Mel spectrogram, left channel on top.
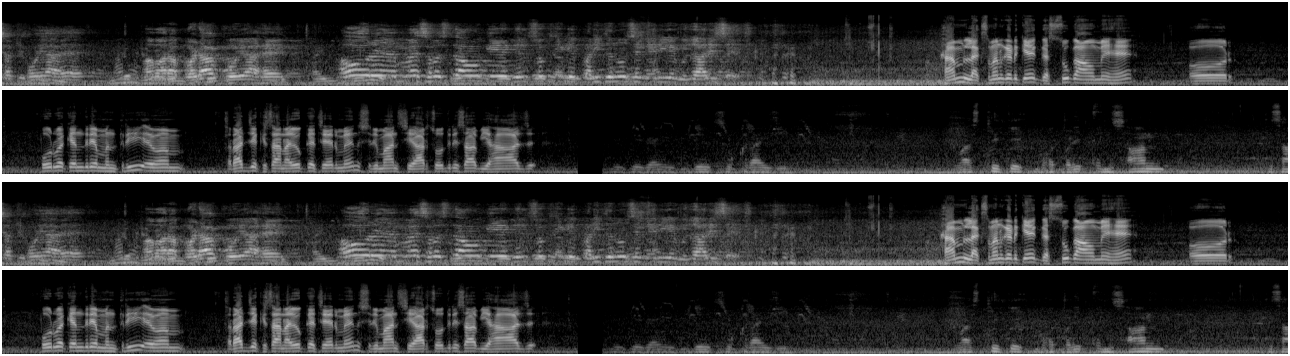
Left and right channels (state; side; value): normal; both; correlation 0.95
